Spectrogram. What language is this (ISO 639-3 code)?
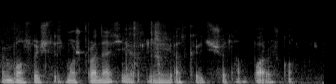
rus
